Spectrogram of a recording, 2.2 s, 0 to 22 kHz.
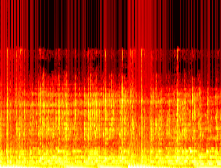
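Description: Live jaranan campursari music: mallet-struck gamelan-style metal keys play a repeating melody over a deep beat that falls at the start and again about 1.3 seconds in.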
